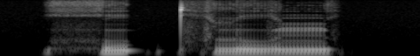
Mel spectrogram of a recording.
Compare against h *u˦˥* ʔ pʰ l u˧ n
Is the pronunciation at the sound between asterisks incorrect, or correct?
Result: correct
